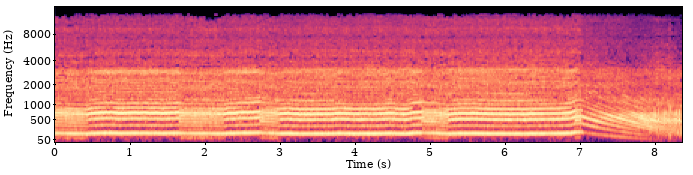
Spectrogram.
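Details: Ported Stihl MS461, first cuts during break-in, carb set slightly rich: the high scream dips in steps as it bites the wood and burbles unevenly on entry and exit. This is rich four-stroking, made more pronounced by an RPM-limited coil.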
